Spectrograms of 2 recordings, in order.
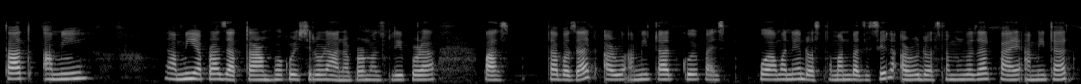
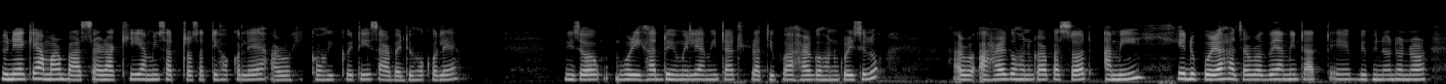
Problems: none marked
